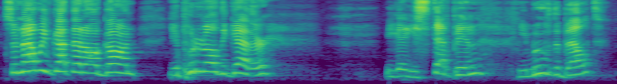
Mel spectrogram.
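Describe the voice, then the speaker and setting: A man talking through a mock tutorial in an offhand, deadpan way, full of fillers and pauses. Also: extremely high pitch. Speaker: home video presenter.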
